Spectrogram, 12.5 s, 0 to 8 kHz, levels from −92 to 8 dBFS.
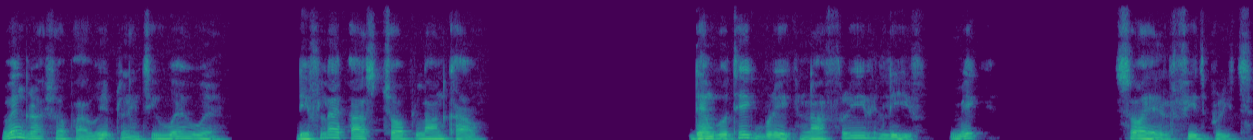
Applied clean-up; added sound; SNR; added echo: none; none; none; none.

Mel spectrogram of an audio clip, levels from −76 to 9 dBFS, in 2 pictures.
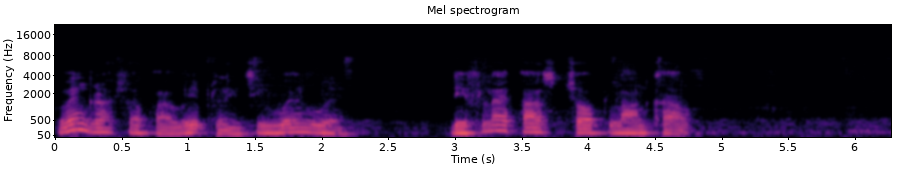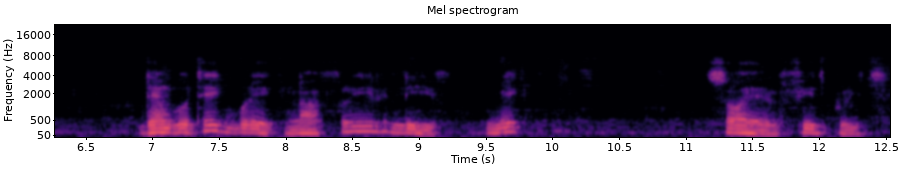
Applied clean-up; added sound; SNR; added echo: neural separator model SepFormer DNS4.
